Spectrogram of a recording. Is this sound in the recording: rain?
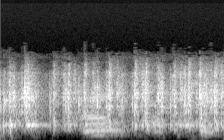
no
